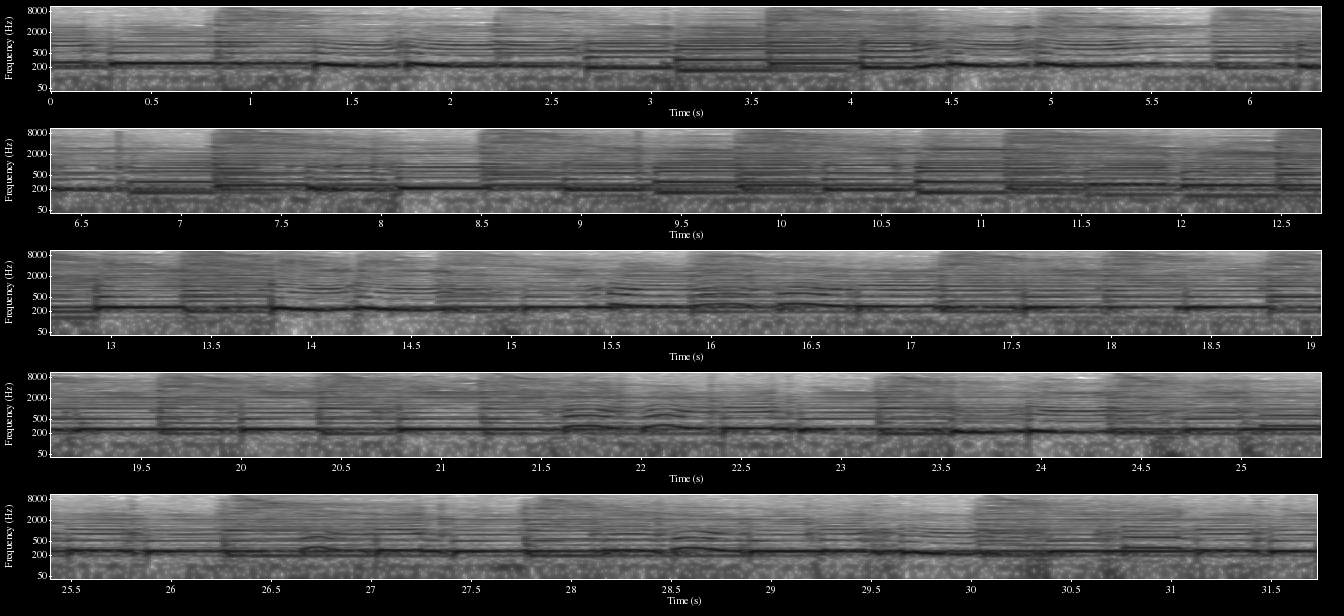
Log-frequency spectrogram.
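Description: Solo sitar playing Raga Bibhas: a steady run of plucked notes, many bent in pitch by pulling the string, over a continuous drone.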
